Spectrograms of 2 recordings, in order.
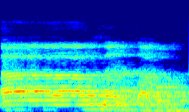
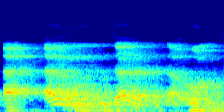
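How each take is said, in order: First: It starts with a long vowel, no second stop. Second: It starts with two clear glottal stops. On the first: "hamzah yang kedua dilebur menjadi apa? Menjadi huruf alif" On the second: "dengan menggunakan dua apaan tuh? Dua huruf hamzah. ... Itu dengan jelas tuh"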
